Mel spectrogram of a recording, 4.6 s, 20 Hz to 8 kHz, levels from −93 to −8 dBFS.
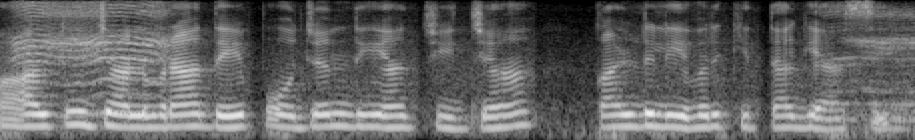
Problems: background conversations at intervals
